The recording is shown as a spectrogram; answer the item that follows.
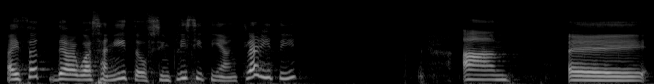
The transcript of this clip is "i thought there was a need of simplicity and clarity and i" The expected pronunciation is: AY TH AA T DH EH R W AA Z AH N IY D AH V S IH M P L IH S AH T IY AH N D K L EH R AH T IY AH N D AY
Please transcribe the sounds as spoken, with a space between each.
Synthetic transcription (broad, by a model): AY TH AA T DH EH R W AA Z AH N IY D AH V S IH M P L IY S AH T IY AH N K L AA R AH T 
